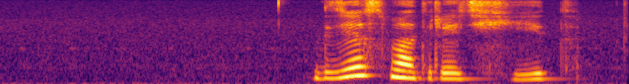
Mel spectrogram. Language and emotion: Russian, neutral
